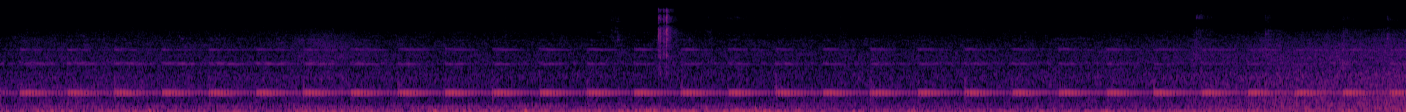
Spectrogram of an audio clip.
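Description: Japanese railway level-crossing warning bell: an electronic tone sounding in steady, even pulses a couple of times a second, over a low rumble. It is the crossing's alarm for an approaching train.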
